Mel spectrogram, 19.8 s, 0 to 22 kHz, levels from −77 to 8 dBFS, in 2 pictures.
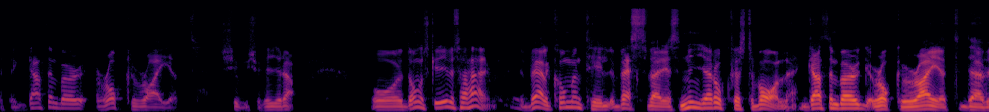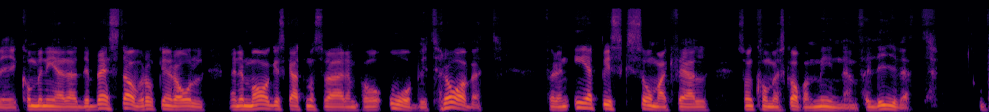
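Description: From 0.27 to 3.02 s, automatic gain rising lifts the level by about 5 dB. The gain control judged the input too quiet and turned itself up gradually. Voice and background swell together. It recurs from 3.69 to 8.79 s, climbing about 10 dB.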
